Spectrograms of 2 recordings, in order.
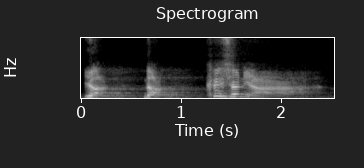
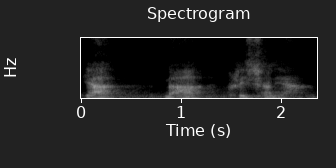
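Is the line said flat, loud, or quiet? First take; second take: loud; quiet. First: It is said in a loud voice. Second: It is said in a quiet voice.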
